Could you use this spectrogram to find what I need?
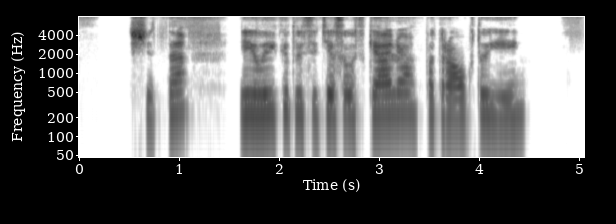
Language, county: Lithuanian, Utena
